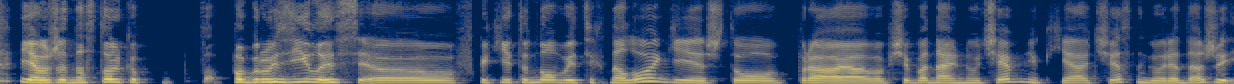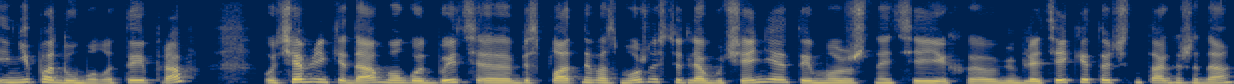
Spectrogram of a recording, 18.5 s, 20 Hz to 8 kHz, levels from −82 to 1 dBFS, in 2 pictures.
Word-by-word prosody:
я 230 -4 +9
уже 230 +1 +5
настолько 240 +3 +4
п 235 - -23 0.4
по 295 - -8
погрузилась, 250 -1 +5
э, - - +2 0.6
в 195 - -22
какие-то 230 +2 -3
новые 225 -1 +2
технологии, 220 0 0
что 190 0 -2
про 185 -2 +4
вообще 185 +2 -4
банальный 195 0 -1
учебник 235 +2 -2
я, 195 +1 -2
честно 225 +5 -5
говоря, 190 -2 0
даже 200 +5 0
и 210 - -5
не 220 +3 -3
подумала. 190 -9 -2
Ты 205 +4 -1
прав. 200 - -2 0.6
Учебники, 240 +4 0
да, 180 +2 +2
могут 205 -4 -2
быть, 220 +6 -2
э, 185 -1 0
бесплатной 195 +3 -2
возможностью 220 +5 -5
для 190 -1 +1
обучения. 200 +8 -3
Ты 195 -5 -2
можешь 180 -1 -3
найти 180 -1 -2
их, 170 +1 -10
э, 165 -1 -2
в - - -5
библиотеке 170 +7 -1
точно 215 -1 -5
так 195 -1 -3
же, 185 -1 -8
да. 180 +6 -4
200 Hz, 145 wpm, -21 LUFS, 185-230 Hz, 0.6 s, я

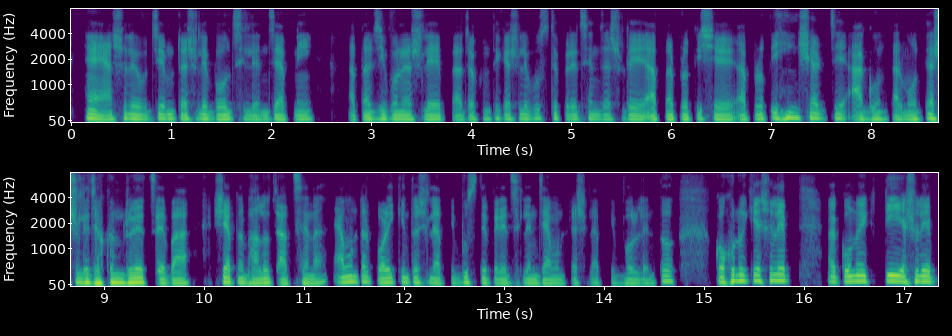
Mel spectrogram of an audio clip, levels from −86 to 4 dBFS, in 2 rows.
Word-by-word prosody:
হ্যাঁ 110 -5 +4
আসলে 110 +4 -2
হু 100 - -2
যেমনটা 105 -1 -2
আসলে 110 +1 -2
বলছিলেন 100 -2 -2
যে 100 - -2
আপনি 100 0 -5 0.5
আপনার 100 0 -2
জীবনে 100 -1 0
আসলে 100 +1 -3 0.3
আ - - -4
যখন 100 +2 -6
থেকে 110 -1 -8
আসলে 105 +2 -4
বুঝতে 115 +1 -6
পেরেছেন, 100 +1 -5
যে - - -6
আসলে 100 +2 -5 0.2
আপনার 100 +2 -2
প্রতি 100 0 -3
সে 100 - -1 0.2
আ - - 0
প্রতিহিংসার 125 +3 +1
যে 120 - -1 0.2
আগুন 95 0 -2
তার 95 - -3
মধ্যে 100 +1 -2
আসলে 115 +2 +3
যখন 105 +4 +6
রয়েছে 115 -3 +6
বা 95 - +2 0.4
সে - - +1
আপনার 110 -1 -1
ভালো 100 +2 +3
চাচ্ছে 95 +3 -3
না। - - -1 0.2
এমনটার 135 0 +3
পরে 110 +1 +3
কিন্তু 115 -2 -2
আসলে 105 0 -4
আপনি 105 - -13
বুঝতে 115 -2 -1
পেরেছিলেন 95 +1 -3
যেমনটা 95 +1 -3
আসলে 100 - -13
আপনি 105 - -25
বললেন। 95 0 -4
তো 145 - +1 0.5
কখনো 150 +5 +5
কি 160 - -3
আসলে 160 +1 +4 0.5
আ - - +3
কোনো 140 +1 +6
একটি 150 +3 0 0.2
আসলে 140 +4 +4
105 Hz, 195 wpm, -22 LUFS, 100-115 Hz, 0.5 s, যখন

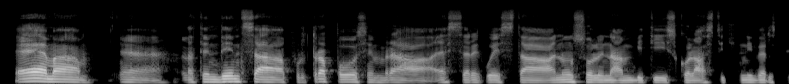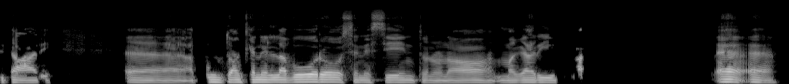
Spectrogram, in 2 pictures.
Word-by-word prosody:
Eh, 140 +2 +8
ma, 120 -3 +6 0.4
ehm, 100 -5 -6
la 105 0 -6
tendenza 120 -2 +3
purtroppo 115 +2 -1
sembra 100 -3 -3
essere 105 -1 -5
questa, 100 -2 -1
non 110 +2 0
solo 110 -2 0
in 100 0 0
ambiti 100 +1 -1
scolastici 95 -1 -4
universitari, 100 -1 -2 0.7
uhm, - - -5 0.6
appunto, 105 +5 -2
anche 110 0 +1
nel 110 0 +4
lavoro 110 +1 +5
se 105 - -6
ne 100 -1 -4
sentono, 100 -2 -4
no, 95 0 -2
magari 100 +2 -1 0.2
a - - -2 1.3
Eh, 115 -5 +4 0.3
eh. 95 - -11
105 Hz, 105 wpm, -22 LUFS, 95-110 Hz, 1.3 s, Eh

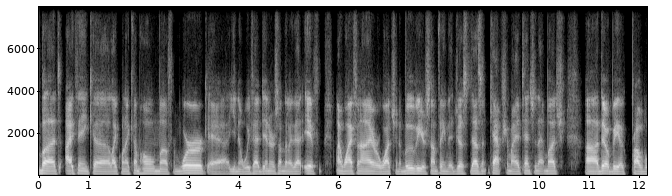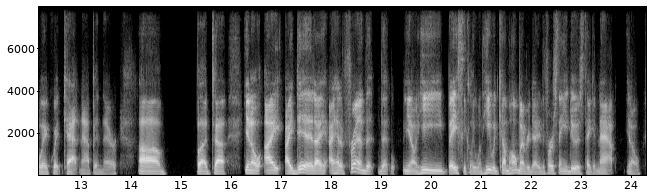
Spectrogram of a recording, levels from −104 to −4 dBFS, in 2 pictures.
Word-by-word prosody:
But 110 -3 +4
I 105 - +5
think, 110 -1 -5
uh, 100 -2 0
like 100 0 -2
when 105 - -4
I 100 - -4
come 110 +2 -4
home, 110 0 -2
uh, 100 -1 -1
from 95 0 -12
work, 120 0 +4
eh, 90 -1 -4
you 100 0 -6
know, 95 -1 -6
we've 95 +2 -6
had 100 -3 0
dinner 110 0 -3
or - - -6
something 105 0 -5
like 95 -1 -5
that. 100 -1 -1
If 110 -2 +1 0.3
my 105 - 0
wife 105 +1 +2
and 110 - -1
I 105 0 +3
are 95 -1 -1
watching 100 +2 -1
a 95 - -8
movie 110 +1 +2
or 100 - -1
something 100 0 -5
that 95 0 -7
just 105 +1 -3
doesn't 110 -2 -1
capture 110 - 0
my 100 -2 -2
attention 110 +3 -4
that 105 -1 -6
much, 110 0 -2 0.4
uh, 100 0 +4
there'll 110 +1 +5
be 105 +2 +3
a 95 -2 -2
probably 95 -1 +1
a - - -3
quick - - -6
cat - - +1
nap 85 -1 -8
in 90 -1 -10
there. 80 -2 -11 0.4
Um, 100 -2 +4 0.6
but, 100 -1 0
uh, 100 -1 +5 0.4
you 135 -1 +6
know, 115 -2 +4
I 120 -1 +4
I 115 0 +4
did 115 -2 +3
I 115 +1 +4
I 120 - +2
had 120 0 -1
a 105 - -6
friend 135 - +1
that, 105 -2 -4
that, - - -6 0.3
you 115 -2 -1
know, 100 -1 -2
he 120 0 +1
basically, 115 -4 0
when 95 +1 -9
he 140 +6 +1
would 115 -6 -3
come 120 0 -1
home 125 +1 -1
every 95 -3 -1
day, 90 0 -5
the 95 - -11
first 110 +1 -3
thing 110 - -5
he 100 -1 -5
do 110 +3 0
is 95 -1 -6
take 95 -2 -7
a - - -12
nap, 95 -3 -2 0.3
you - - -9
know, - - -10
105 Hz, 220 wpm, -24 LUFS, 95-110 Hz, 0.6 s, you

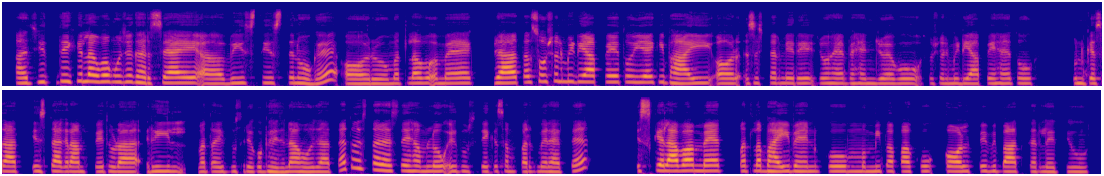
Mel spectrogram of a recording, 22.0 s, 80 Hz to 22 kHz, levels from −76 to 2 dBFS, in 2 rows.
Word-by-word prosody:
हाँ 235 0 +2
जी, 280 +5 -4
देखिए 315 0 -1
लगभग 300 -1 +5
मुझे 290 0 -2
घर 260 -3 +2
से 245 +2 +1
आए 245 0 +6
अ, 215 -2 +1
20-30 245 +1 -3
दिन 240 -1 -3
हो 220 -3 0
गए 275 - 0 0.2
और 210 0 +1
मतलब 235 +2 -1
मैं 230 +1 +1
ज़्यादातर 245 +3 +3
सोशल 310 +2 -1
मीडिया 295 -1 +3
पे 285 0 +3
तो 280 0 -5
ये 275 0 +2
है 270 - +4
कि 280 0 -7
भाई 230 0 +2
और 225 0 0
सिस्टर 235 +1 -4
मेरे 230 0 -2
जो 230 0 -3
हैं 225 -1 -2
बहन 220 0 -5
जो 220 0 -3
है, 220 - -1
वो 220 0 -3
सोशल 220 0 -9
मीडिया 220 -1 -1
पे 225 - -3
हैं, 225 0 -3
तो 225 -1 -6 0.4
उनके 225 0 -1
साथ 225 0 +3 0.2
इंस्टाग्राम 220 -2 +1
पे 215 - -3
थोड़ा 210 -1 +1 0.2
रील 225 -1 -2 0.2
मतलब 210 0 -4
एक-दूसरे 215 +1 -7
को 215 +1 -6
भेजना 210 0 -1
हो 205 -1 -1
जाता 210 +7 -2
है। - - +1
तो 385 - -5
इस 345 - -4
तरह 270 -4 +4
से 245 0 -2
हम 235 -1 -1
लोग 230 0 -1
एक-दूसरे 220 -1 -6
के 225 - -11
संपर्क 215 -2 -6
में 215 - -3
रहते 210 +3 -3
हैं। 335 +6 0 0.5
इसके 245 +2 +3
अलावा 250 +1 +9
मैं 250 0 +3 0.2
मतलब 245 0 -1
भाई-बहन 225 0 +2
को, 230 0 +2
मम्मी-पापा 225 0 -2
को, 230 +1 -6 0.2
कॉल 225 0 +3
पे 235 - -3
भी 235 +1 -6
बात 215 0 +2
कर 210 0 -6
लेती 210 -1 -7
हूँ। 205 0 -5
230 Hz, 215 wpm, -23 LUFS, 220-245 Hz, 0.5 s, अलावा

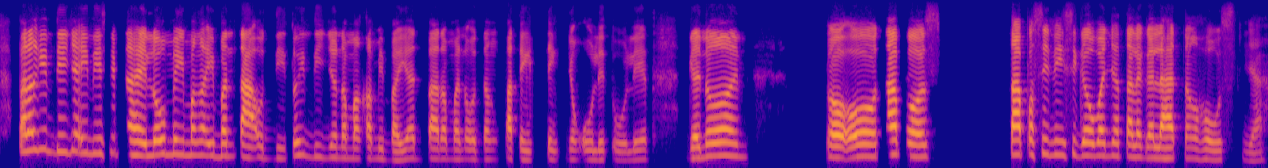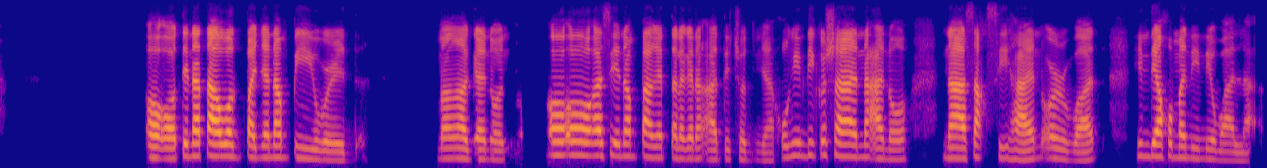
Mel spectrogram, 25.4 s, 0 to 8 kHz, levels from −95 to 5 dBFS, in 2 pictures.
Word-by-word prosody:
parang 325 +2 +4
hindi 300 -3 -2
niya 305 - +1
iniisip 270 -1 -5
na 250 - +5
hello 240 +2 +3
may 255 0 -2
mga 240 0 -3
ibang 225 0 -1
tao 195 0 +4
dito 180 +3 -13
hindi 210 -5 -9
niyo 195 - -5
naman 185 -1 -5
kami 180 -1 -7
bayad 165 +2 -6
para 175 0 -2
manood 170 0 -8
ng 170 -1 -11
pa-take-take 165 -2 -7
niyong 165 -1 -13
ulit-ulit, 160 0 -11 0.4
gano'n, 220 +4 +3 0.9
oo, 205 +2 +5
tapos 220 -4 +4 0.7
tapos 250 0 +5
sinisigawan 235 -2 -2
niya 225 - -3
talaga 205 -2 0
lahat 185 -1 +3
ng 180 -1 -7
host 160 -1 -8
niya. 145 -1 -16 1.5
Oo, 185 -3 +3
tinatawag 220 -1 +6
pa 205 -2 +2
niya 200 0 -1
ng 200 0 +2
P 190 -3 -8
word, 150 -3 -6 0.8
mga 180 0 0 0.2
gano'n, 160 -1 -8 0.5
oo, 240 0 +3
as 230 +1 +1
in 220 - -2
ang 220 0 -2
pangit 200 -2 -1
talaga 180 -1 -3
ng - - -10
attitude 165 -1 -8
niya 145 -1 -13
kung 200 +7 -12
hindi 230 +1 -8
ko 245 +1 -8
siya 215 -4 +4
na 205 -3 0
ano, 165 0 -9 0.3
nasaksihan 185 -3 0
or 180 -3 -6
what 150 +1 -5 0.3
hindi 225 -1 -1
ako 220 +1 +2
maniniwala, 170 -7 -8
195 Hz, 150 wpm, -23 LUFS, 170-225 Hz, 1.5 s, tinatawag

